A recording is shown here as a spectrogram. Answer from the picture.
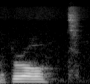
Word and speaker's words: brought: Okay, it's very important to emphasize the T at the end. So brought.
